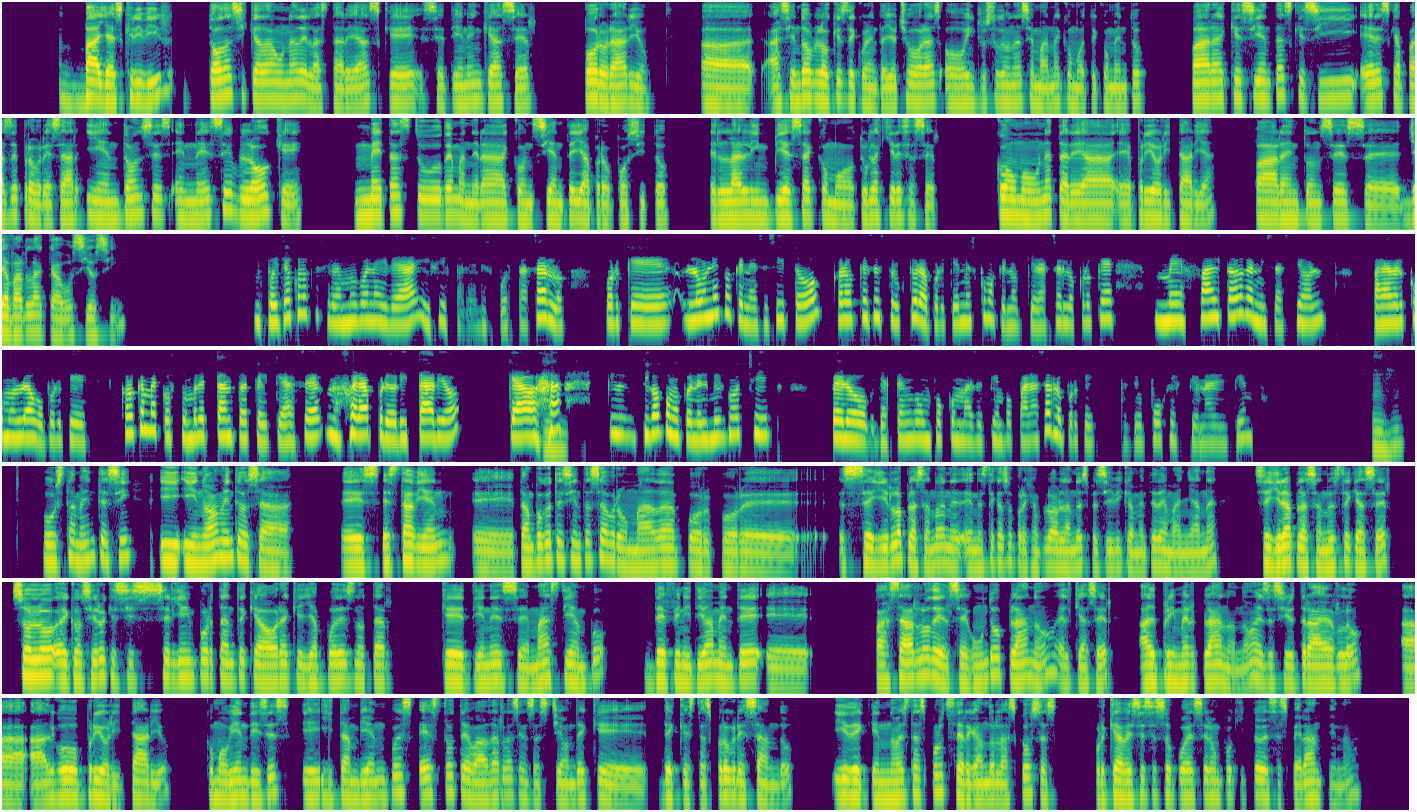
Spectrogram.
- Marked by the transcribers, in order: tapping; laughing while speaking: "no fuera"; laughing while speaking: "que ahora"; other background noise
- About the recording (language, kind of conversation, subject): Spanish, advice, ¿Cómo puedo mantener mis hábitos cuando surgen imprevistos diarios?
